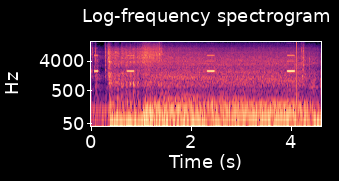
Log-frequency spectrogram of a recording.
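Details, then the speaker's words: 2017 Nissan Titan after starter replacement for a no-start: smooth, steady low idle with no tapping or knocking, faint cab chimes; earlier noise was thought to be an exhaust leak or lifters not pumped up, now quiet. "Oh, now it's quiet. Maybe those lifter's not pumped up or something."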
